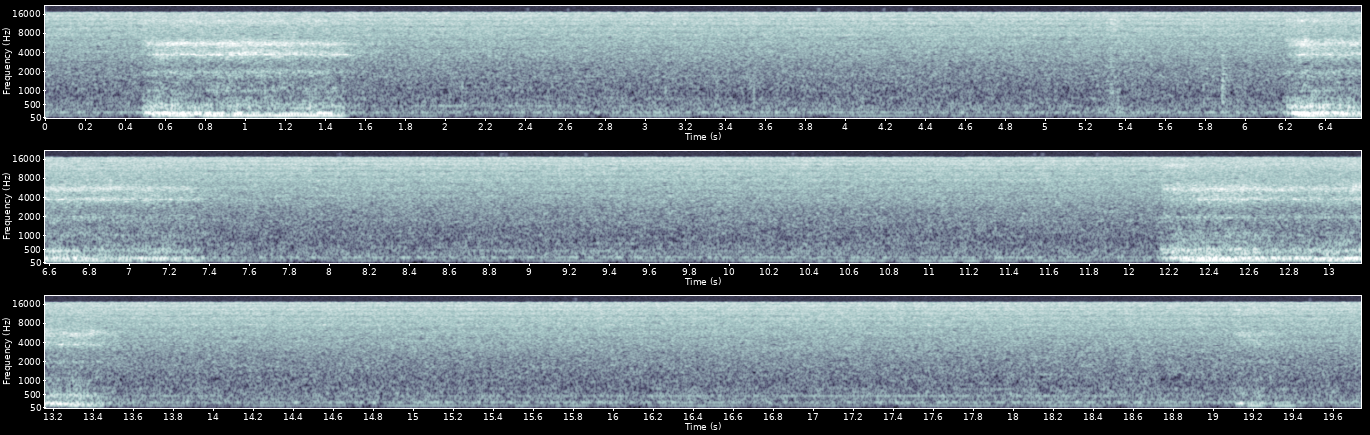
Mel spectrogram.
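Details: A Pitbull Boxer dog snoring in its sleep after a big day: three rumbling snores, about ten breaths a minute, in a quiet room.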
